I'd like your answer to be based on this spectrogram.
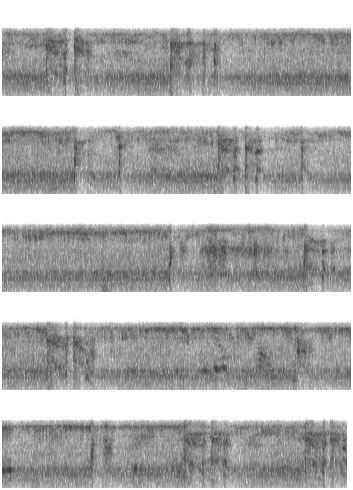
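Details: A child coughs repeatedly in short bursts over the steady hiss of a nebulizer during a breathing treatment; described as an awful cough. Cough during nebulizer treatment.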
